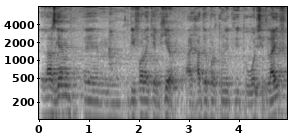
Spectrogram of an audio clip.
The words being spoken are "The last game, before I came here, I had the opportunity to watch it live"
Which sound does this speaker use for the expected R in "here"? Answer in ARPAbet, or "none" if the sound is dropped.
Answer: R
